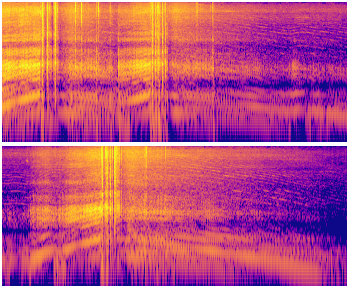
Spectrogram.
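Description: A motorbike engine runs and revs hard close by, with repeated rising and falling throttle sweeps over a steady rough idle, loud throughout with no talk.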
